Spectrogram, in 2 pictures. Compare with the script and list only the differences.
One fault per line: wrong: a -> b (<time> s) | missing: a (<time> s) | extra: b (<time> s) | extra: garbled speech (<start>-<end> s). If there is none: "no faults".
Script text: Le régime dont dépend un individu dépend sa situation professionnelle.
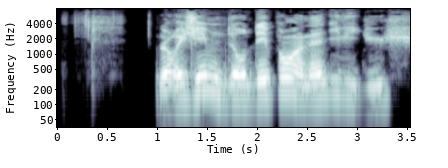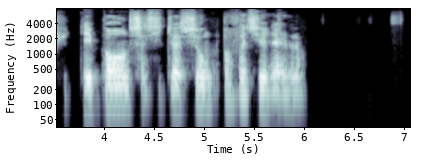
no faults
